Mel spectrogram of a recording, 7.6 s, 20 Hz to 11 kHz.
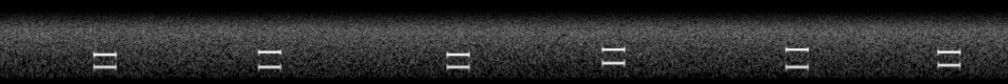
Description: DTMF, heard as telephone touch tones, dialled by hand, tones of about 170 ms, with phone line noise. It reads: 1 2 1 9 3 5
